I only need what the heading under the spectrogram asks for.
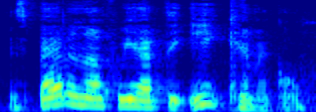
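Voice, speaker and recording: A woman casually narrating a hands-on demonstration in a relaxed, unhurried way as she works. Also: lowish voice, breathy edge. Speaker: soap maker and host. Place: indoors at home, at a work table.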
